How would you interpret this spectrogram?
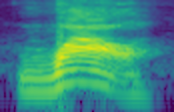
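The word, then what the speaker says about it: ו: That's the letter wow. Wow. That's right. The same sound that you make when you watch one of my sermons.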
